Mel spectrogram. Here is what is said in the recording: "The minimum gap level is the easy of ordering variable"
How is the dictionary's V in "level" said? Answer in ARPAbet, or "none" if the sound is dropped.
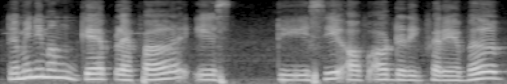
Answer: F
